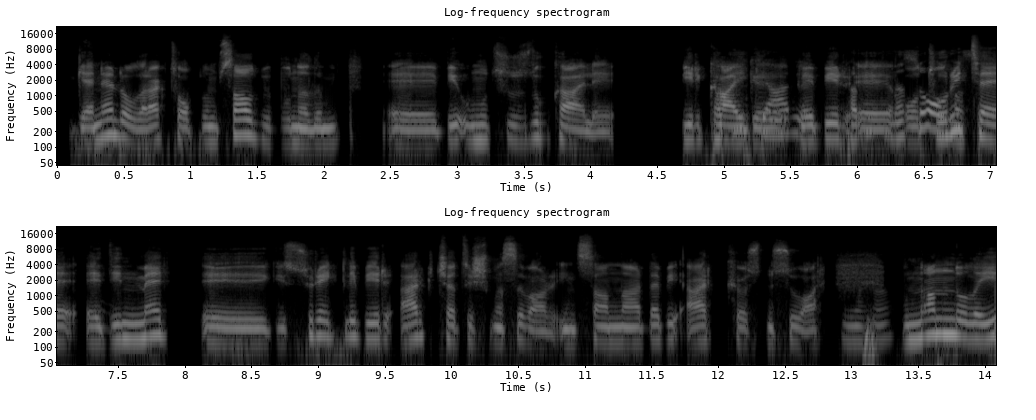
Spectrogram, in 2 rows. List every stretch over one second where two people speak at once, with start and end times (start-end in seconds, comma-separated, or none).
4.9-7.0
